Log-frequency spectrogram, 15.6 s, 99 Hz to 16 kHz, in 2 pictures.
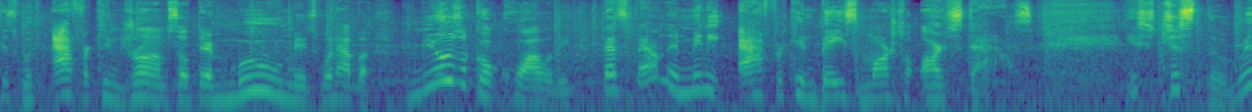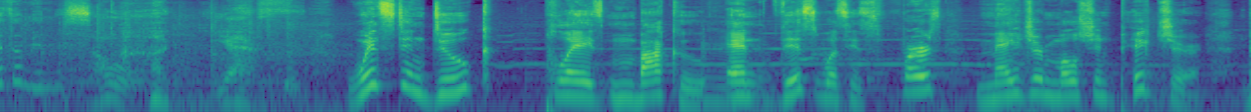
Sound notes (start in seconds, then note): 8.4 laughs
